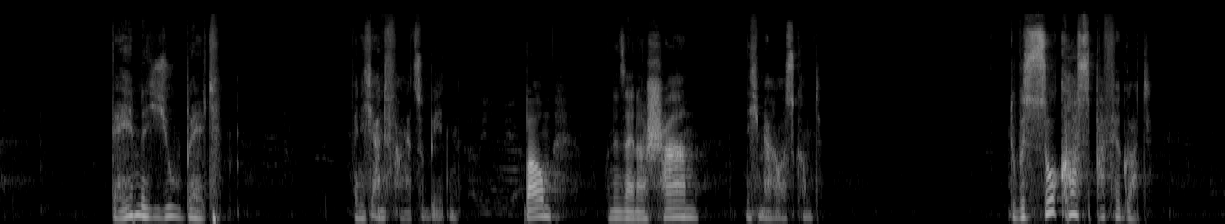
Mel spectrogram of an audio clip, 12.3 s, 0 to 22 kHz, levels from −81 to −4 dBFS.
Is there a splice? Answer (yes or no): yes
